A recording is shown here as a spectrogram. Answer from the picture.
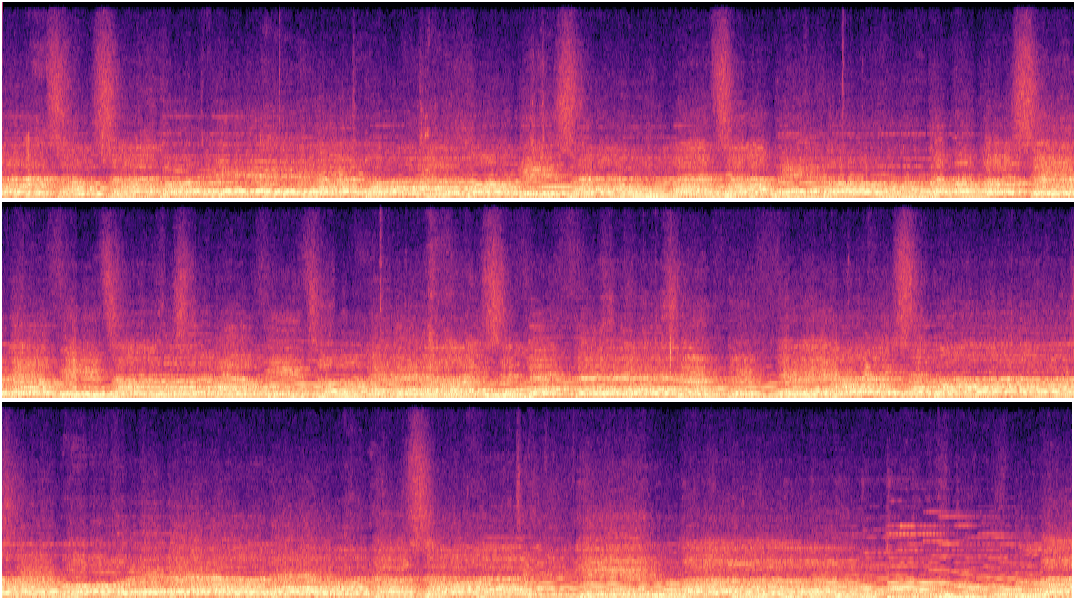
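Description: Church choir of men and women singing a hymn together in harmony, held notes moving steadily from chord to chord.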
